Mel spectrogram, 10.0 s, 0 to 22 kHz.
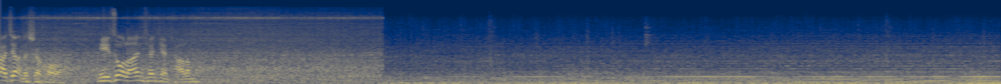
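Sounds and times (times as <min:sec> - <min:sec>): low drone of background music: 0:00.0 - 0:10.0
low rumble: 0:02.5 - 0:10.0.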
